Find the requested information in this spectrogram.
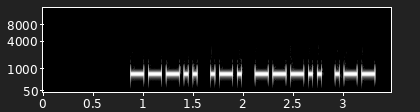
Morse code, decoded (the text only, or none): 8R8W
